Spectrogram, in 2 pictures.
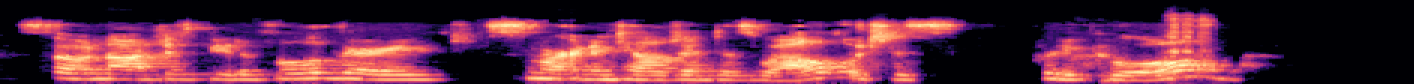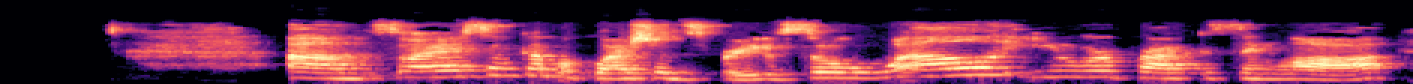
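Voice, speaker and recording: A Canadian host from Alberta runs a live online interview in a relaxed way, upbeat and talkative, frequently saying things twice. Her voice is a little high and slightly bright, and the recording quality is low.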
